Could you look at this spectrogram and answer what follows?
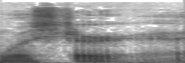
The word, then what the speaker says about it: Worcester: They were raising money for the firefighters down in Worcester, and I'm sure I said that wrong.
